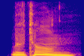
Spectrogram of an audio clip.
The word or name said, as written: bouton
